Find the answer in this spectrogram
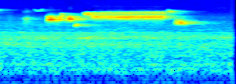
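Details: A wild male Savannah sparrow on a Bay of Fundy island sings a learned song that closely matches a playback stimulus: faint ticks, then a long, very high, thin, insect-like buzzy trill ending in a short lower note.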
